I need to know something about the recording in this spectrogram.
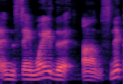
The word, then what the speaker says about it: SNCC: Nonviolent Coordinating Committee and the way we pronounce it is snick so not SNCC we say snick and they use colleges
